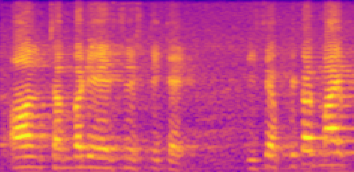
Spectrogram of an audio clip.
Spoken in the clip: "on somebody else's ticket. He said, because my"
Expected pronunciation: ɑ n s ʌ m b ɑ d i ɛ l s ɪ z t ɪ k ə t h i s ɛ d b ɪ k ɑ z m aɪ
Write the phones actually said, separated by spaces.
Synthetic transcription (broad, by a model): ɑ n s ʌ m b ɑ d i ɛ l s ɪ s t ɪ k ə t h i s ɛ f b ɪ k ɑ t m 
